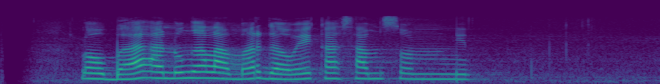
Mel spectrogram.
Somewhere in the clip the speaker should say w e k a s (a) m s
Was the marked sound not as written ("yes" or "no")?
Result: no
